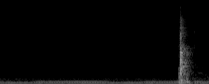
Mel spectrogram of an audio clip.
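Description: Low steady room hum with little else, then a single sharp click near the end.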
